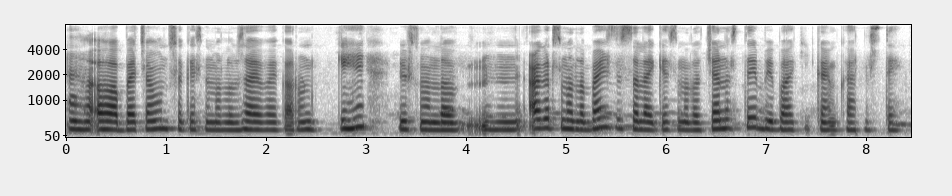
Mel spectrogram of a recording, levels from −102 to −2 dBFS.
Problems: background sounds at intervals, background conversations at intervals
